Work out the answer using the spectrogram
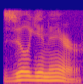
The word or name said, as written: zillionaire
